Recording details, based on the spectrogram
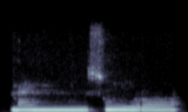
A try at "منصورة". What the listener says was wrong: Make it slightly heavier. Middle tongue needs to raise well. it lacks that إطباق, so you need to raise the middle and the back tongue slightly more.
